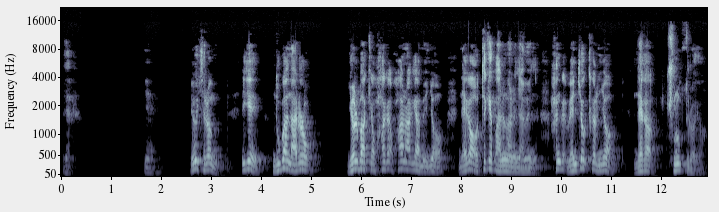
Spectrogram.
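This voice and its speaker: A man pastor preaching a sermon in a church, swinging between quiet and loud and briefly acting out the voices of a crowd and a beggar. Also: mid-range voice, expressive, a little slow. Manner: acts out crowd and beggar voices, rising and falling loudness. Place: church sanctuary.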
